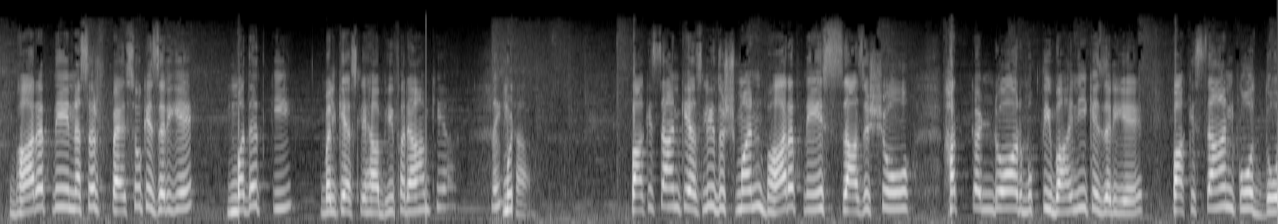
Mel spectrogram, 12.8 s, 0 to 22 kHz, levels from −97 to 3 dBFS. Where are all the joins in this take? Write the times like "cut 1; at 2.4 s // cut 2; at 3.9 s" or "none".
cut 1; at 5.2 s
